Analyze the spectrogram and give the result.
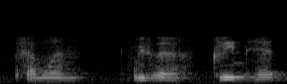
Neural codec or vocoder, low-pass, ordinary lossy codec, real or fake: codec, 44.1 kHz, 7.8 kbps, Pupu-Codec; 3.6 kHz; none; fake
